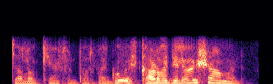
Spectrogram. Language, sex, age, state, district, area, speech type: Kashmiri, male, 18-30, Jammu and Kashmir, Anantnag, rural, conversation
